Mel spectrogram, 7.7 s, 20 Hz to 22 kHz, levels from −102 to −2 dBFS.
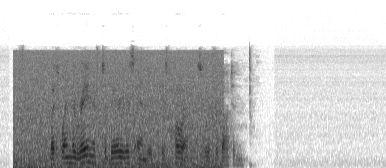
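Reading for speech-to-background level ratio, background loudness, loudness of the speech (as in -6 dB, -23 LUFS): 5.0 dB, -28.0 LUFS, -23.0 LUFS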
